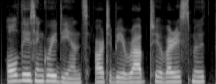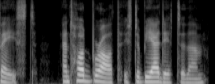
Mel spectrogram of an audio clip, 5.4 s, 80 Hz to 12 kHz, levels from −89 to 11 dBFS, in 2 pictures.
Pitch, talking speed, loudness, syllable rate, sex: 185 Hz, 235 wpm, -19 LUFS, 6.2 syllables/s, female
